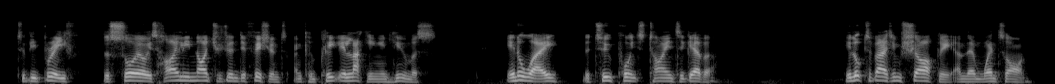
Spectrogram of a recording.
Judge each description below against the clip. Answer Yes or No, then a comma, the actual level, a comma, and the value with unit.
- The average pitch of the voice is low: No, medium, 150 Hz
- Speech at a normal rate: Yes, average, 180 wpm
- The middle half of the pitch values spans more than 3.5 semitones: Yes, average, 4.3 semitones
